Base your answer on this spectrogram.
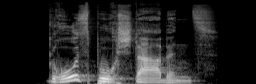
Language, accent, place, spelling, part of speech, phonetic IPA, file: German, Germany, Berlin, Großbuchstabens, noun, [ˈɡʁoːsbuːxˌʃtaːbn̩s], De-Großbuchstabens.ogg
- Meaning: genitive of Großbuchstabe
